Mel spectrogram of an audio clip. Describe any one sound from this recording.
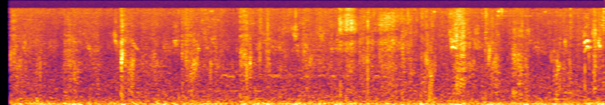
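A man's footsteps crunch on gravel.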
